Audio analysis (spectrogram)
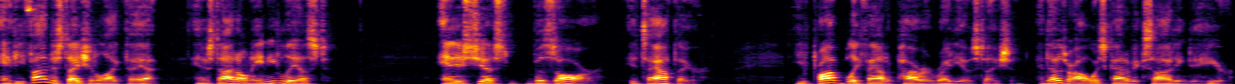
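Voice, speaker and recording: A man's voice: on the high side, normal speed, dark tone. A man hosting an informal hobby tutorial, explaining step by step in a conversational way. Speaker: ham radio tutorial host.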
